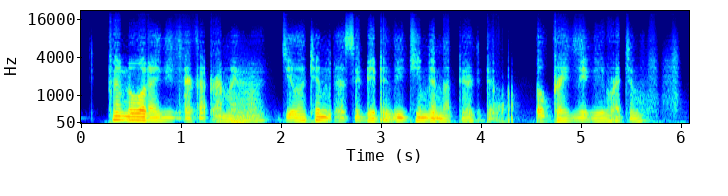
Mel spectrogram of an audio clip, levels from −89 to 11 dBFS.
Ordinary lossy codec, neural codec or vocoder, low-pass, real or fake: none; codec, 44.1 kHz, 0.9 kbps, DAC; 19.8 kHz; fake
